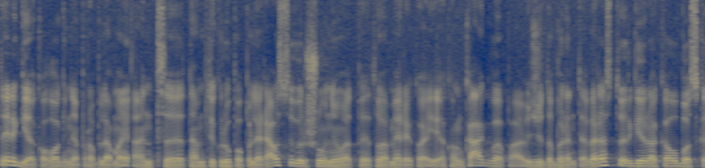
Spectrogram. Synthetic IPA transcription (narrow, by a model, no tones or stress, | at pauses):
t̪ɐɪɪɾʲɡʲɪɛkoːlˠoːɡʲɪnʲeːpɾoːbʲlʲɛmɐ̰ɐ̰nt̪t̪ɐmt̪ʲɪkɾuːpoːpʊlʲɛɾʲɛʊsʲuːʋʲɪrʃuːnʲuːʋɐt̪pʲiɛt̪uːɐmʲɛːɾʲɪko̰ːjḭkoːŋkɑːɡʋɐpɑ̰ːʋʲḭzʲd͡ʒʲʊɪd̪ɐbɐɾɐnt̪ʲɛ̰ʋʲɛɾʲɛst̪ʊːɪɾʲɡʲɪiːɾɐkɐlˠboːskɐ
